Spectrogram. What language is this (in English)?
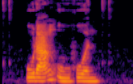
Min Nan Chinese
